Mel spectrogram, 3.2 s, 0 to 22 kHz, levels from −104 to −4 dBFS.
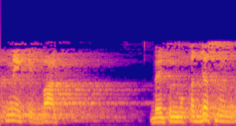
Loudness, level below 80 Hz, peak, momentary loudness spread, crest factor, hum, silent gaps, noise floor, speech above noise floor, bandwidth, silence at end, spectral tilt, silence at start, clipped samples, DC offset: -17 LUFS; -58 dBFS; 0 dBFS; 17 LU; 18 dB; none; none; -44 dBFS; 27 dB; 6 kHz; 0 s; -3 dB/octave; 0 s; under 0.1%; under 0.1%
